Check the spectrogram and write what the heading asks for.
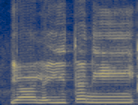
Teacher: یہاں پر یا مدہ ہے، اس کو ایک الف کے برابر کھینچ کر پڑھیں گے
